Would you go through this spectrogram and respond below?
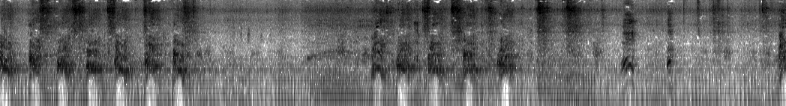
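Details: A Rottweiler attacking a man in India barks in rough, rapid bursts over traffic noise and human voices.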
